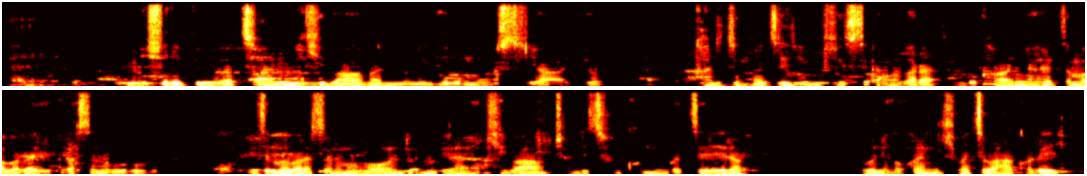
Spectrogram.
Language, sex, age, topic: Rundi, male, 36-49, education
